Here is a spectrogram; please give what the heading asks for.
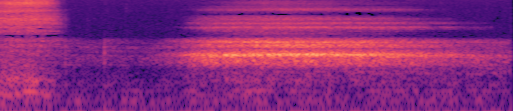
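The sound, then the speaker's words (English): A slow, deep breath taken during a guided meditation: a soft, drawn-out rush of air that swells over about two seconds and then fades, alone with no talk. “So you can close your eyes and take a deep breath.”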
